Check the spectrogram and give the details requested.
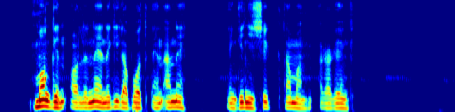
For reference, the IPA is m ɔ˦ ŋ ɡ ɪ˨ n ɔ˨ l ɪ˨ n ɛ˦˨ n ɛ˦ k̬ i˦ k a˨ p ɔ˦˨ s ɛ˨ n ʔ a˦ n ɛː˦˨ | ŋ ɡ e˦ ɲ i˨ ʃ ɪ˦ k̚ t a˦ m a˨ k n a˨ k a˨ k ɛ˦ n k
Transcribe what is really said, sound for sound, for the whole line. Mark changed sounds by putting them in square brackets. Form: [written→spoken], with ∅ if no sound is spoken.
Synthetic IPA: m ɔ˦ ŋ ɡ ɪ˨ n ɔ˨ l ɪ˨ n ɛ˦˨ n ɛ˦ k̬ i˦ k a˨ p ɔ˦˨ [s→t] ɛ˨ n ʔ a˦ n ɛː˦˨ | ŋ ɡ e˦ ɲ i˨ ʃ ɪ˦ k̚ t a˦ m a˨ [k→∅] n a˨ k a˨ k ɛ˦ [n→ŋ] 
